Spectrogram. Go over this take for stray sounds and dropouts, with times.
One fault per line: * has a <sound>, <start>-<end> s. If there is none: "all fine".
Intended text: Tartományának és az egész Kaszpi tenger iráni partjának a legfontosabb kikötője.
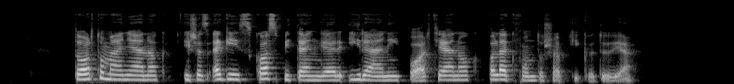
all fine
